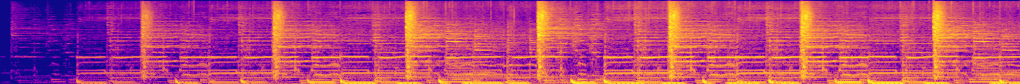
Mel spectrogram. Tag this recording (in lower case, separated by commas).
music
